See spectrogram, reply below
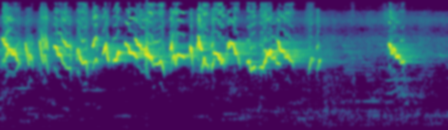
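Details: Lemon-bellied white-eye 'ciak ciak' calling, a recording used to stir other birds into song. It is a fast, continuous chain of high, zigzagging chirps for about three seconds, then a pause and one final sharp descending note.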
